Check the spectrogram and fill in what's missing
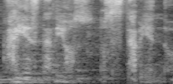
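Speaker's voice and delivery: susurrando escondido bajo el árbol; susurro escondido. Acted. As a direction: dilo en secreto, sin voz. Adán escondido, susurra de Dios. (susurro de quien se esconde)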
